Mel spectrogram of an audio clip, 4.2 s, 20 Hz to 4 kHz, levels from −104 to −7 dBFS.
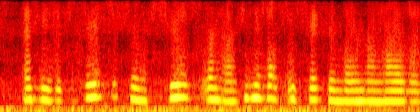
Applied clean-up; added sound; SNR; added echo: neural separator model SepFormer WHAMR!.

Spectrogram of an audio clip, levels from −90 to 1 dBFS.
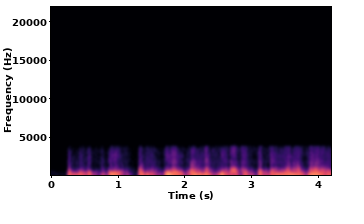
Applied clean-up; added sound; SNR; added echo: neural mask model DeepFilterNet 3.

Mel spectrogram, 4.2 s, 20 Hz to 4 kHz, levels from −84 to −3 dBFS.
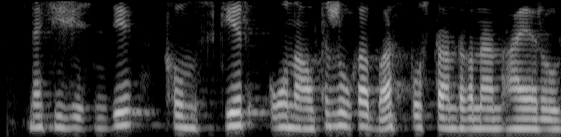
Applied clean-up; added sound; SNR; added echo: none; none; none; none.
